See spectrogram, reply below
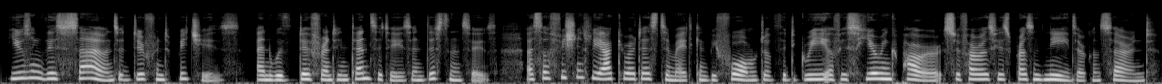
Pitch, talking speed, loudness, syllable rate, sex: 225 Hz, 175 wpm, -18 LUFS, 5.7 syllables/s, female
